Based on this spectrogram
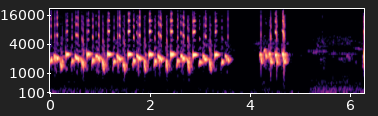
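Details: Sooty-headed bulbul singing a long rapid trill, played to make other bulbuls answer: a rolling bubbly run of wavering notes lasting over three seconds, then a short chatter and a soft low hum.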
